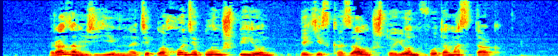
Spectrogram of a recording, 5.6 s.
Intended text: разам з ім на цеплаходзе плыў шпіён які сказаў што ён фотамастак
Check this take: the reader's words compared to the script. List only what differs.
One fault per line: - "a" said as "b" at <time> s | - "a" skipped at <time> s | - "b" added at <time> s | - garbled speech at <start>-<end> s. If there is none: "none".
none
